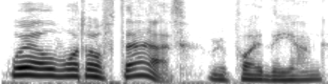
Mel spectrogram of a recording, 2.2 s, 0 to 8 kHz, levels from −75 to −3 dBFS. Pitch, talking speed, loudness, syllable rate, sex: 150 Hz, 190 wpm, -17 LUFS, 4.4 syllables/s, male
